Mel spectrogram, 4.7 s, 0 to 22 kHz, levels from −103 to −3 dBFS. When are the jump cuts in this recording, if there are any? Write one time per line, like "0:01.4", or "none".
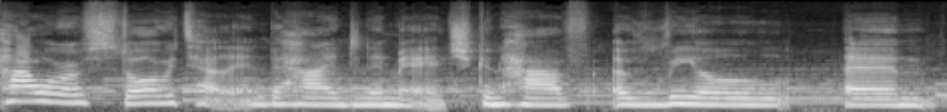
none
